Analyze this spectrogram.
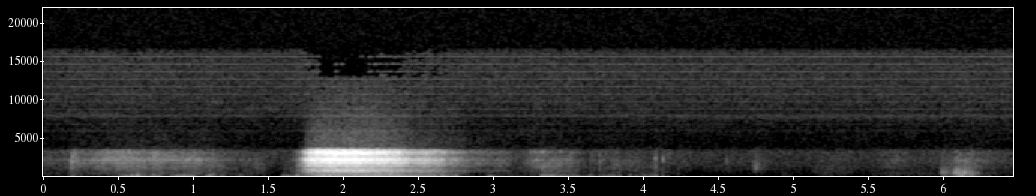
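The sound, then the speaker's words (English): Slow, deep breathing during a relaxation exercise, with one loud, rushing inhale or exhale in the middle followed by softer breaths and a faint final breath, with no talking. “Just keep breathing deeply for just a few seconds.”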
